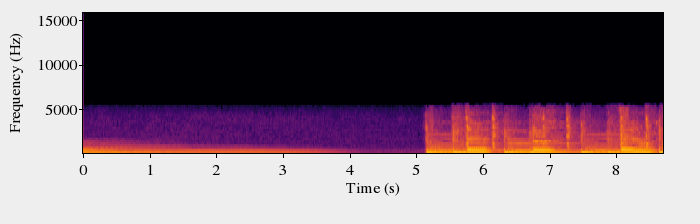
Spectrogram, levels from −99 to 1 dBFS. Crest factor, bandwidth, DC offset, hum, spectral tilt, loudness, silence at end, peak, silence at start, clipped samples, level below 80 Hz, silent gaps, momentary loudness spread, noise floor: 16 dB; 5.6 kHz; under 0.1%; none; -11.5 dB/octave; -23 LUFS; 0 s; -8 dBFS; 0 s; under 0.1%; -38 dBFS; none; 20 LU; -62 dBFS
